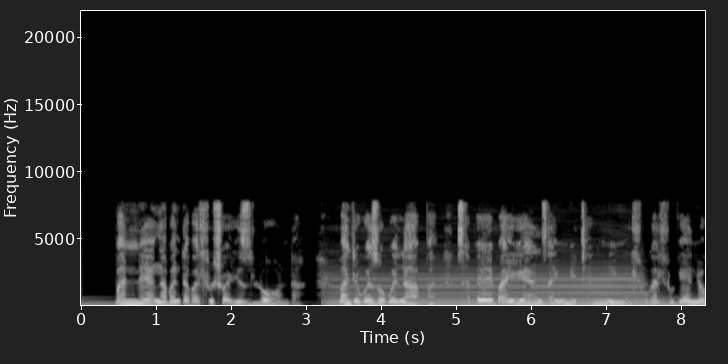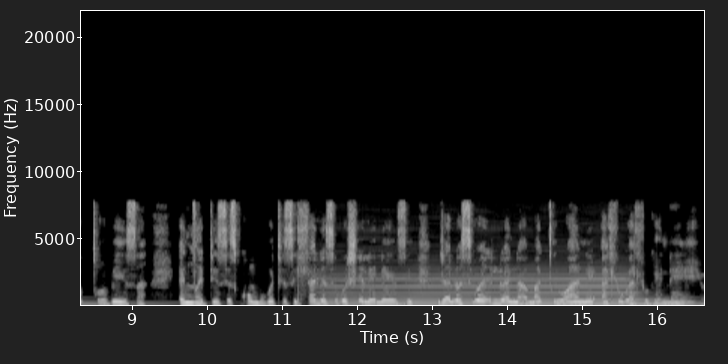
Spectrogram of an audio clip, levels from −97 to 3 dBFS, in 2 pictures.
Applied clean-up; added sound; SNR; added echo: none; Bowed string instrument; 13 dB; none.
